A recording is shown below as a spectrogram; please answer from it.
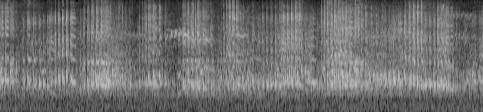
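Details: Sandhill cranes at dawn on the Cosumnes River, a dense chorus of overlapping rolling, trumpeting calls from many birds, swelling and fading continuously with no pause.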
